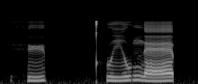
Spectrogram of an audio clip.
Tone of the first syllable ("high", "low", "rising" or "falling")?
rising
